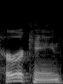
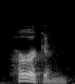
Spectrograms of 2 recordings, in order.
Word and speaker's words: Hurricane: name in West Virginia looks like it might be pronounced hurricane but it's actually hurricane all right so what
